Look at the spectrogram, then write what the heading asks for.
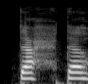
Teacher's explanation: کلمت تحتہ میں ہا کی ادائیگی حلق کے درمیان والے حصے سے ہے کیونکہ یہاں ہا ساکن ہے تو ہمیں ہا کو ظاہر کرنا ہے.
